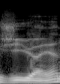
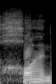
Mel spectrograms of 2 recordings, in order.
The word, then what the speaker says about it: Juan: Mais moi, mon nom, c'est Juan, mais tu sais, c'est un J que ça s'écrit J-U-A-N. Ouais, comme en espagnol. Puis en espagnol, c'est Juan, mais les gens disent Juan.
